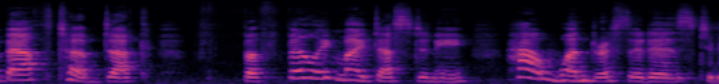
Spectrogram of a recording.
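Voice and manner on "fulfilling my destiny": ordinary delivery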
